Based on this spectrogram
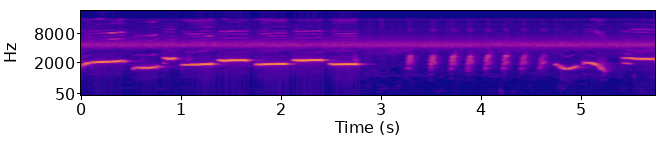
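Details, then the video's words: Chinese hwamei from the forest singing: a series of clear, evenly spaced whistled notes at shifting pitches, then a rapid rattle of about nine short chirps, a dipping slurred note and a final whistle, over a steady high buzz. "Coob hav zoov quaj tau zoo kawg!"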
